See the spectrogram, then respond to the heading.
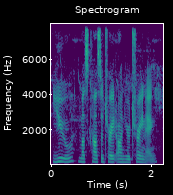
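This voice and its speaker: A woman voicing a measured, commanding female cat who leads her clan in an audiobook fan dub. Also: fairly low pitch, fairly even intonation, lightly acted. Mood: stern. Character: authoritative mature female cat clan leader, measured and stern.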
